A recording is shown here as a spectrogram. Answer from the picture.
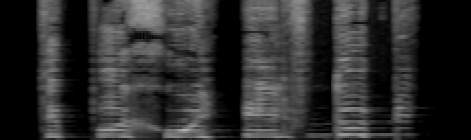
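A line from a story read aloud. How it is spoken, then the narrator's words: Tearful groan. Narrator (Russian): Простонала Винки, и слезы опять покатились из ее глаз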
